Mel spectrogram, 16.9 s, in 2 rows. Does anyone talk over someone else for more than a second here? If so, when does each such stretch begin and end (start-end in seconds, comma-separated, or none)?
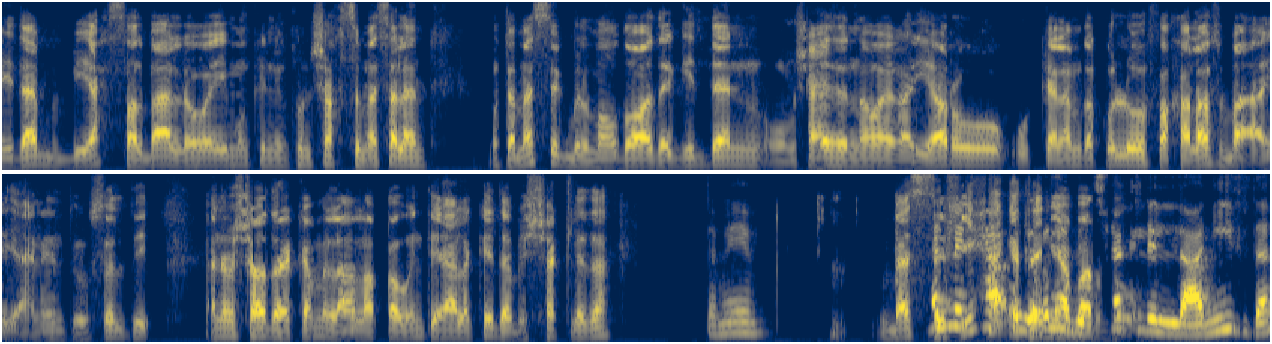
14.7-16.1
